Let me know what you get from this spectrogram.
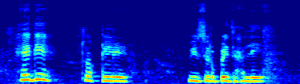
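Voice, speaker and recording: A man puts on a cartoonish character voice, high-pitched for a man, with fairly even intonation. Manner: curt, brusque.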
